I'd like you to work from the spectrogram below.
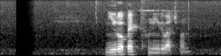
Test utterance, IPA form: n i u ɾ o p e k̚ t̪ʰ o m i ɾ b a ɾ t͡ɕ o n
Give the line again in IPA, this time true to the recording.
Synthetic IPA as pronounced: n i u ɾ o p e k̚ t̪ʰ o n i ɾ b a t͡ɕ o n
